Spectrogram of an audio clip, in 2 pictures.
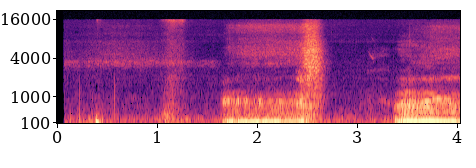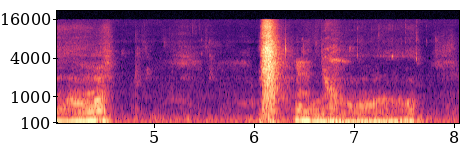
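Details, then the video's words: A male Siberian Husky vocalises while being petted, giving three drawn-out, low, harmonic growl-like moans, each about a second long and separated by short pauses, with a brief sharp click between the last two. "the Siberian Husky is incredibly vocal about being pet"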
